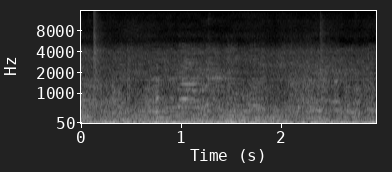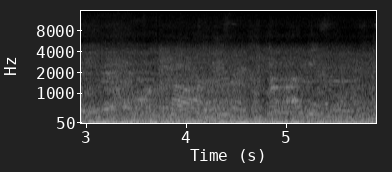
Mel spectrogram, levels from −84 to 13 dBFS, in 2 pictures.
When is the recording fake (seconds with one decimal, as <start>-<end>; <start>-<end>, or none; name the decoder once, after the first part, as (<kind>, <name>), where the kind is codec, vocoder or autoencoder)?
0.0-3.8 (codec, SNAC); 4.6-5.1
